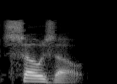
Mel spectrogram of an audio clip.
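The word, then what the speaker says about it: sozo (σώζω): Now, it's interesting that the word that's used in the original language that the Gospels were written, Greek, the word to heal or to make well, we would pronounce it sozo.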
